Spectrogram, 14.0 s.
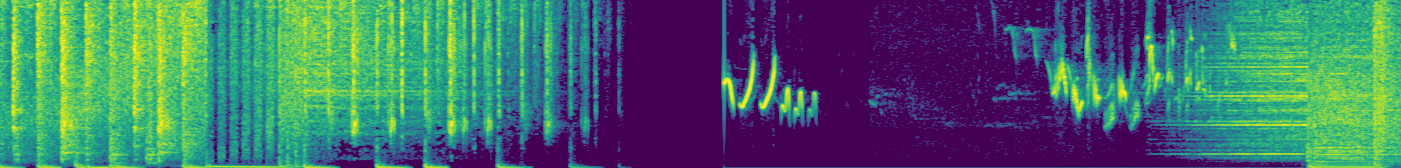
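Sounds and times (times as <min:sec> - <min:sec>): small birds chirping: 0:07.2 - 0:12.1.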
